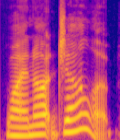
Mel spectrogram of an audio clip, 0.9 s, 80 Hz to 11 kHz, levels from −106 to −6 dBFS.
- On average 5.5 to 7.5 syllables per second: No, 5.1 syllables/s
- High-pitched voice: Yes, high, 235 Hz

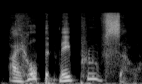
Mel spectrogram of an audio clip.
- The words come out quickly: Yes, fast, 250 wpm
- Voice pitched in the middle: Yes, medium, 180 Hz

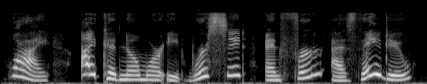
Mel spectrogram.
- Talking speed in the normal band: Yes, average, 170 wpm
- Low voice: No, very high, 275 Hz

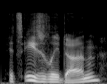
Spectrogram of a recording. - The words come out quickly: No, average, 165 wpm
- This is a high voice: No, low, 135 Hz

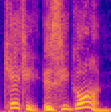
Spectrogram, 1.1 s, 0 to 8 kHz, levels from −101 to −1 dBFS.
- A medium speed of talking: No, fast, 215 wpm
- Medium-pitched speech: No, high, 225 Hz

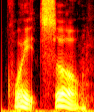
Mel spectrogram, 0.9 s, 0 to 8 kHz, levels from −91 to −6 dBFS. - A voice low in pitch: Yes, low, 130 Hz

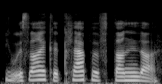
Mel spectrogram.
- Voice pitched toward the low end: No, medium, 185 Hz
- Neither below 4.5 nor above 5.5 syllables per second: Yes, 5.2 syllables/s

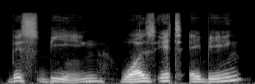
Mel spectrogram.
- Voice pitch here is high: No, low, 135 Hz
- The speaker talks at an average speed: No, slow, 115 wpm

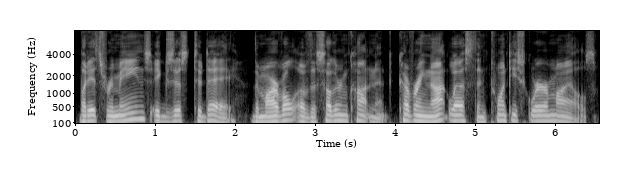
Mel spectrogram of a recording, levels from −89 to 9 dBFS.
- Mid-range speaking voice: No, low, 125 Hz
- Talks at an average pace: Yes, average, 175 wpm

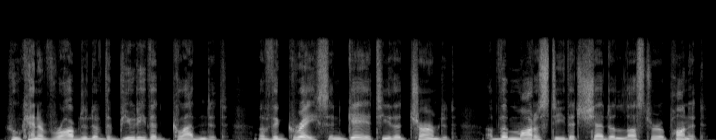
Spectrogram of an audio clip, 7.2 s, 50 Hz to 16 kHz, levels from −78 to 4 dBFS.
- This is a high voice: No, medium, 145 Hz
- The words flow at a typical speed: No, fast, 235 wpm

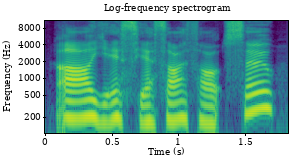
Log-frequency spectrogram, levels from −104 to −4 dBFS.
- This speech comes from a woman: Yes, female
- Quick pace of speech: No, average, 195 wpm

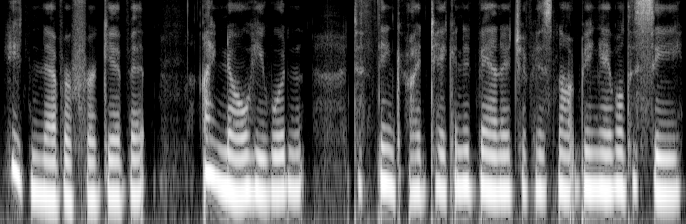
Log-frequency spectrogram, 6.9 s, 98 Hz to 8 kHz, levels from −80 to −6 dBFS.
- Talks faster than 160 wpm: No, average, 155 wpm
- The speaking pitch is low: No, high, 190 Hz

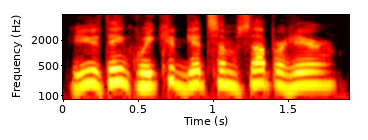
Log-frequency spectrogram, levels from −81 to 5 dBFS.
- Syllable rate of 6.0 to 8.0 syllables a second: Yes, 6.3 syllables/s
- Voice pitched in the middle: Yes, medium, 180 Hz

